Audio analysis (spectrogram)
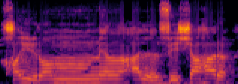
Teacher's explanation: خیرم پہ آپ نے غنہ کرنا ہے، من پہ نہیں کرنا ہے کیونکہ آگے آ رہا ہے حروف حلقیہ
